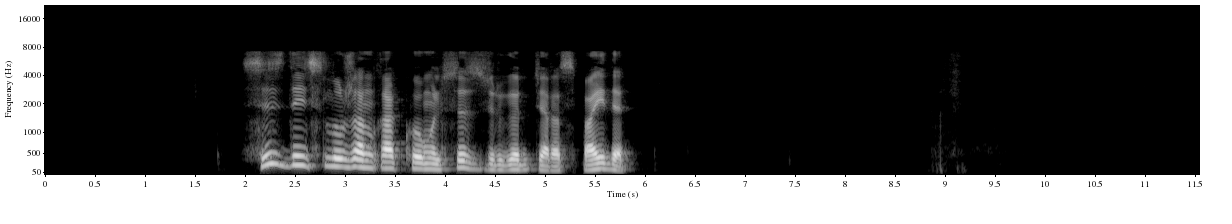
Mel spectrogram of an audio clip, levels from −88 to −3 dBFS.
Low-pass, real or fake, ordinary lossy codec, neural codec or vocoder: 7.2 kHz; real; MP3, 64 kbps; none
